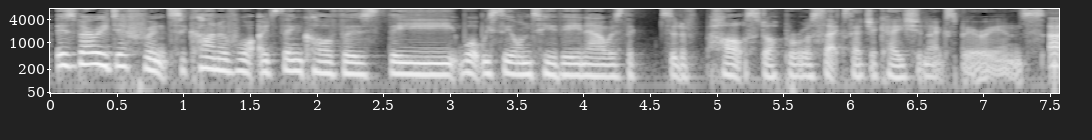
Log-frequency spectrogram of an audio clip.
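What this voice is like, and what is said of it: Accent with flat short A vowels. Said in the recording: “the flat A's ... when you say bath, laugh, grass, that kind of thing, instead of having the longer A on it, that's something that I still do”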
